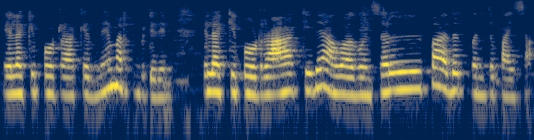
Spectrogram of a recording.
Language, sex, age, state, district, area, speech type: Kannada, female, 30-45, Karnataka, Chikkamagaluru, rural, spontaneous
